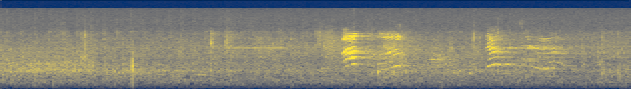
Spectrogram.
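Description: Children's high voices calling out in two short bursts, about midway and near the end, over a steady hum of street ambience.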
